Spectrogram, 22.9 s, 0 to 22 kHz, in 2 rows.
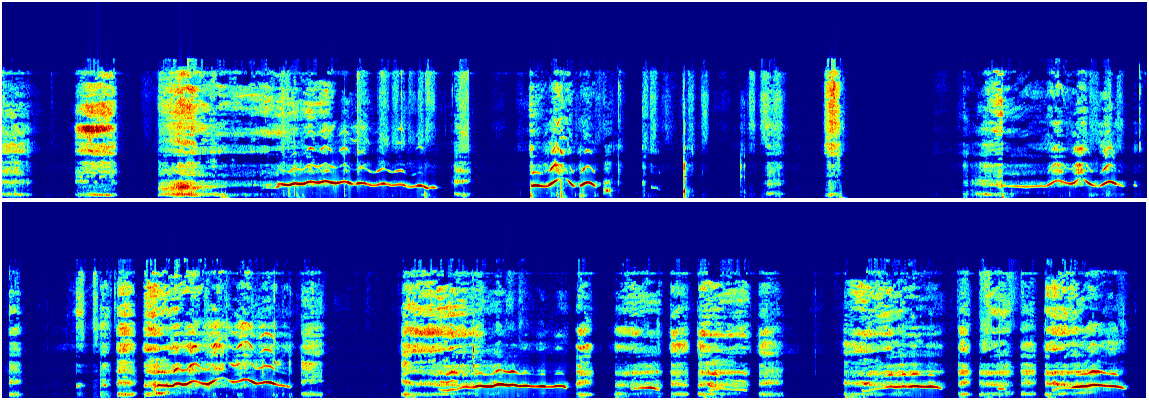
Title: Me wheezing like an idiot for 50 seconds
